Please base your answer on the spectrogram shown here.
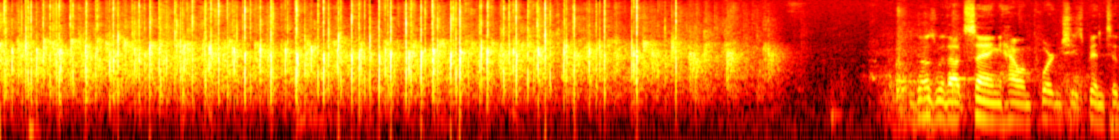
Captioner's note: applause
